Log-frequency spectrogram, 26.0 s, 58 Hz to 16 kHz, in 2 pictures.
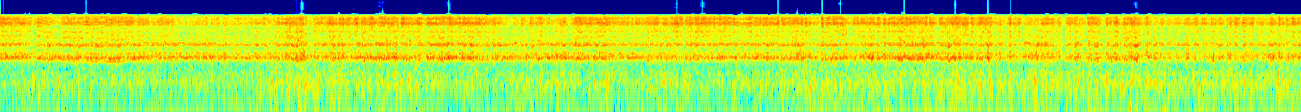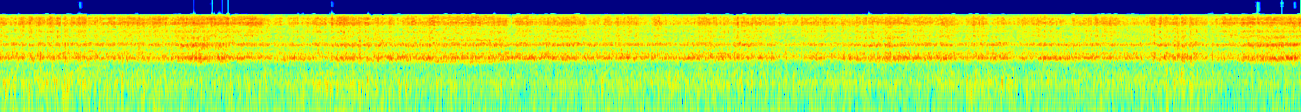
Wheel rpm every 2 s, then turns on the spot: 220, 240, 230, 230, 230, 240, 230, 220, 220, 230, 230, 230, 230.
none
